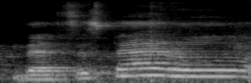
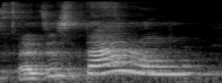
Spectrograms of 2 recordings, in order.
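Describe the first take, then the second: First: Said in the usual way. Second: Bright high naming. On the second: Shown as a demonstration.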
